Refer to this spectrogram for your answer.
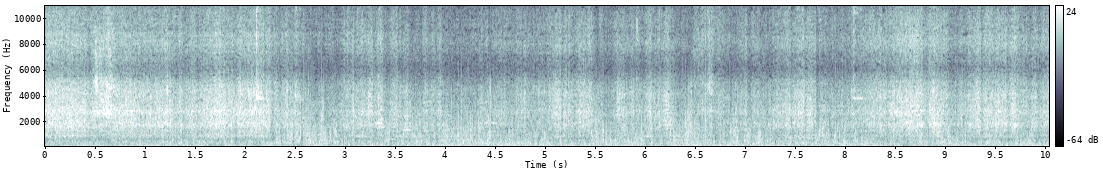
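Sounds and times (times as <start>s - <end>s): diesel engine rumbling: 0.0s - 10.0s
wind buffeting microphone: 0.0s - 10.0s.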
